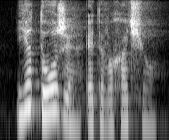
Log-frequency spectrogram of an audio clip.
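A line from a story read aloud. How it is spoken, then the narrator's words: Quiet reply. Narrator (Russian): тихо ответила она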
